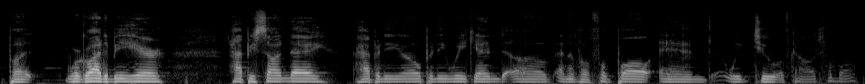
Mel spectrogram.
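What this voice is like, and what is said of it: Unwell, weaker than usual voice. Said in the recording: “a little under the weather here again ... sorry if my voice is not as good as it usually is”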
